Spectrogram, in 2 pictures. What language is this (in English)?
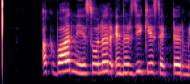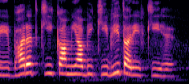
Hindi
